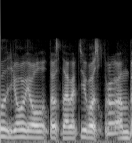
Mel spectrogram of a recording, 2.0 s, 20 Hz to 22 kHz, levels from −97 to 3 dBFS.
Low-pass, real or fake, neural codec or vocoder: 7.2 kHz; fake; autoencoder, 22.05 kHz, a latent of 192 numbers a frame, VITS, trained on many speakers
